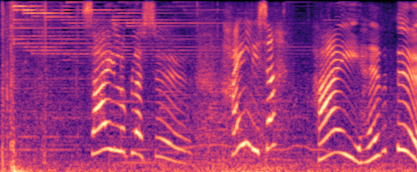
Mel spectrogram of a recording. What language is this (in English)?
Icelandic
